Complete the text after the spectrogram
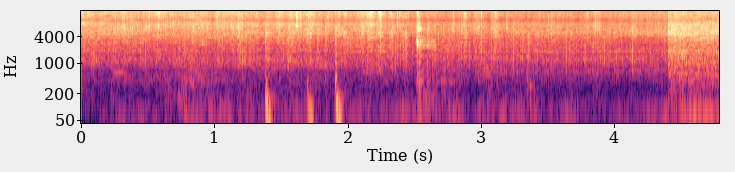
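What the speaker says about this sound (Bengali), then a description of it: "এবার আমি ভালো করে নাড়াচাড়া করে দিচ্ছি, সবজির সঙ্গে মিশিয়ে দিচ্ছি ভালোভাবে" Drumstick flowers being stirred into partly cooked vegetables in a pan for a vegetarian chorchori, a soft steady hiss of frying with several light spatula knocks and scrapes, fairly quiet and without speech.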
